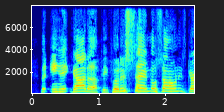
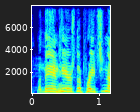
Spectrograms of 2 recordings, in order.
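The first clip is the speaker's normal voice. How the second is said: normal talking voice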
